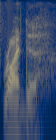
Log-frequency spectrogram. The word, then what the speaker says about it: Rinder: So it's pronounced Rinder. Which is, All Dutch right.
